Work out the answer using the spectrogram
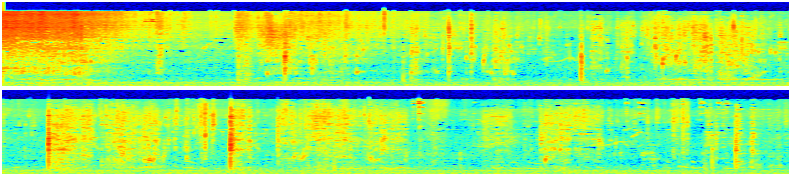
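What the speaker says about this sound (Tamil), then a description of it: "இப்ப புளி தண்ணியை சேர்த்துக்கிடுவோம்." Tamarind water is added to a simmering fish curry made with paarai fish, giving scattered splashes and drips with small liquid trickles in between, fairly quiet and close.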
